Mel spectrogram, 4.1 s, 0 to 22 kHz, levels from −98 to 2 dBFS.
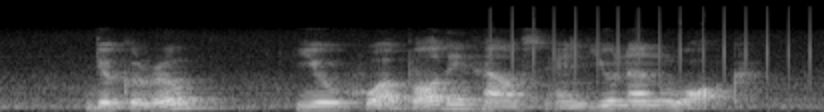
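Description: At 2.45 s a train of clicks begins in the speech. It runs until 4.06 s. The clicks are evenly spaced, at about 9.4 per second, so around fifteen in all. Each has much the same sharp shape. They peak at roughly 5 dB above the speech. The ticking carries straight through any pauses. The cause is likely electrical interference from nearby equipment, or a faulty connection or power supply injecting repeated pulses.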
